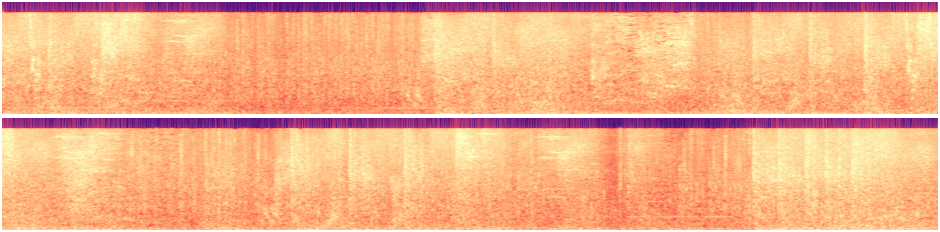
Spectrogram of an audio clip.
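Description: Blades clash and strike with sharp metallic clangs in a fast fight.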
